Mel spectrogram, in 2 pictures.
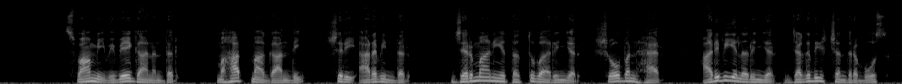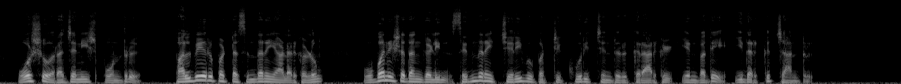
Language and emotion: Tamil, neutral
